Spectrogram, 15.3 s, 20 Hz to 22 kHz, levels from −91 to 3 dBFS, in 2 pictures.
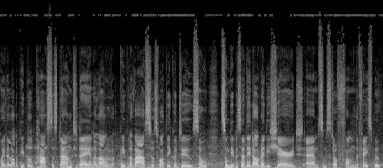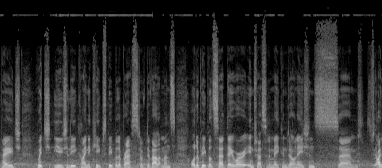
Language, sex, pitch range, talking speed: English, female, 180-200 Hz, 215 wpm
